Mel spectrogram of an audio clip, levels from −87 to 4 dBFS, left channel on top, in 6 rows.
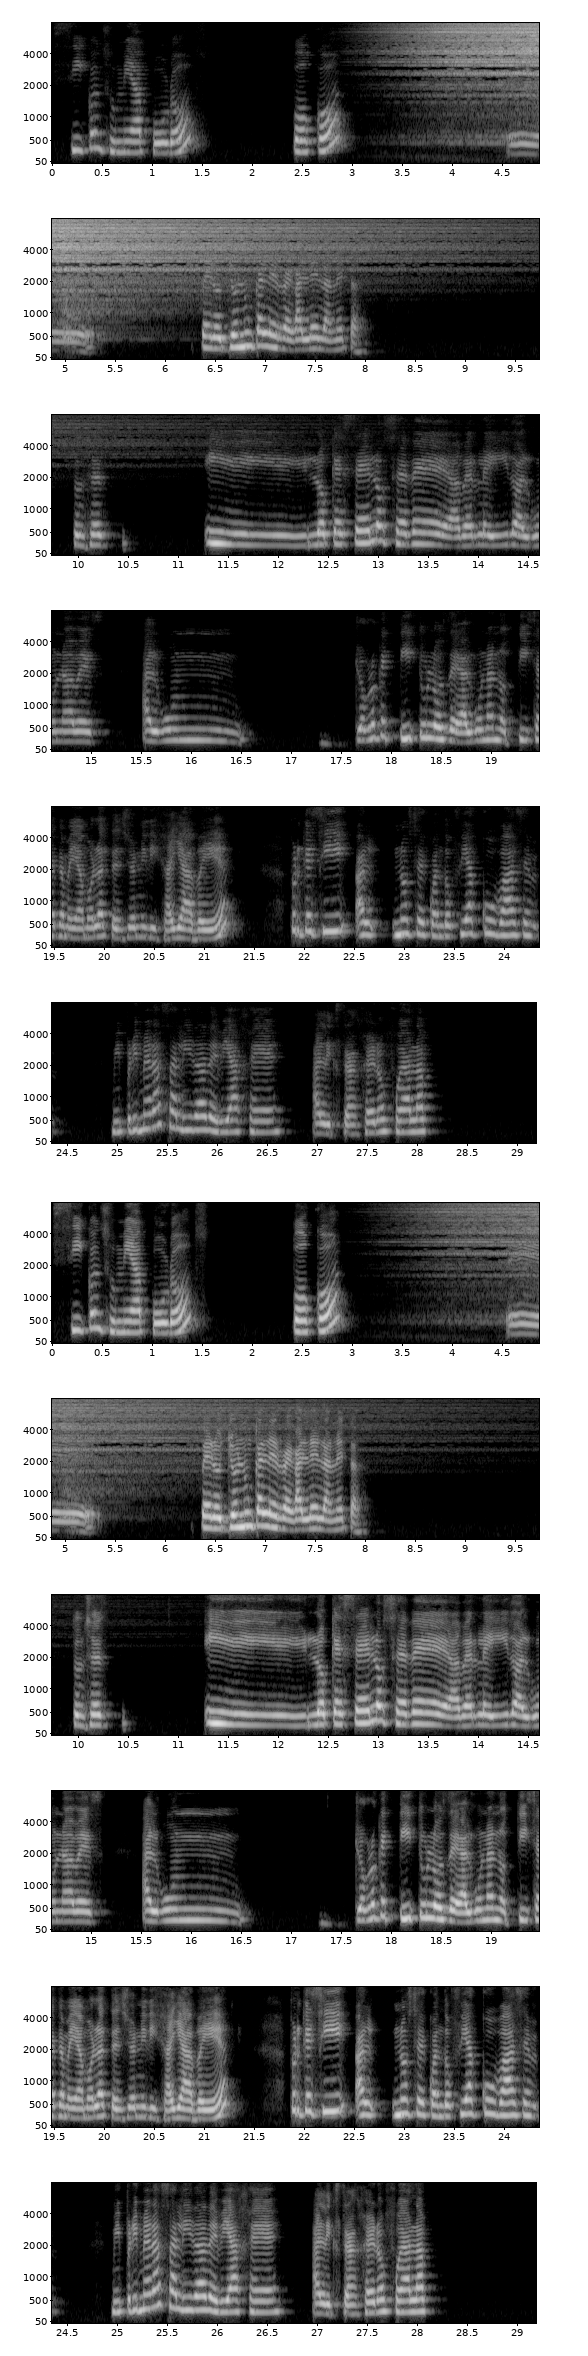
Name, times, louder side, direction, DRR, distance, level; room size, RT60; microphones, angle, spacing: voice 1, 0.2-1.4 2.4-2.9 4.5-5.3 6.4-8.0 10.0-10.3 11.3-15.0 15.5-16.5 17.6-21.3 21.9-24.4 25.0-26.6 27.0-28.1, right 6 dB, 90° right, 0.4 m, -22 dB
sound 1, 3.3-9.4, left 12 dB, 85° left, 0.8 m, -25 dB
11.5 x 5.4 x 4.3 m
head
